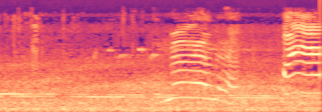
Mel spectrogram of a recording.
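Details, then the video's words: Domestic cat giving two short meows late on, the first a rising-then-falling wail, the second a brief bright mew, over a steady low hum and background noise. "funny cat sounds"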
